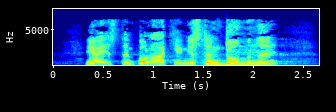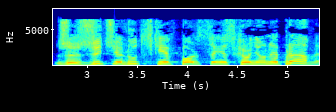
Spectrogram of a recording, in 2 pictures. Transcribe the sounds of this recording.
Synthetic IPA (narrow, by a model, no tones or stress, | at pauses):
jajɛst̪ɛmpɔlakʲɛmjɛst̪ɛmd̪umnɘ | ʐɛʐɘt͡ɕɛlut̪skʲɛfpɔlst̪sɛjɛst̪xɾɔɲɔnɛpɾavɛ̰m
